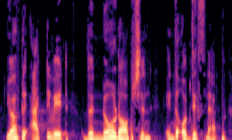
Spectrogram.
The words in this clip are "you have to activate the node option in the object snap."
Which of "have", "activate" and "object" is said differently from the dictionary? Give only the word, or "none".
none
